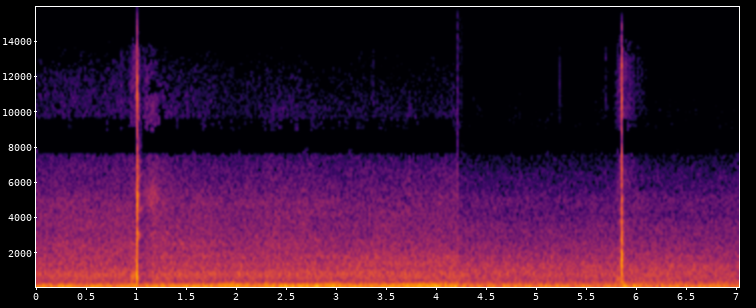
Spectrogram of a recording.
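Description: Two golf shots: a driver striking the ball off the tee with a sharp click about a second in, and an iron striking the ball from the fairway with another sharp click near the end. A steady low rumble runs underneath.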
